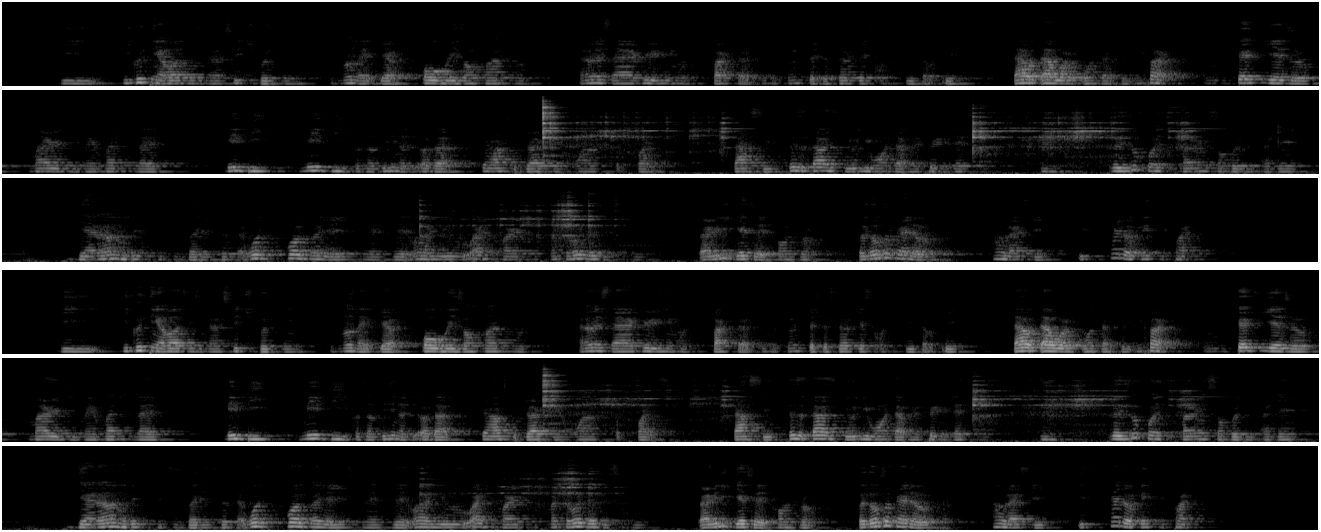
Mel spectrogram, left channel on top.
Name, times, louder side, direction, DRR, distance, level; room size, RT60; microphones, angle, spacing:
voice 1, 0.6-3.0 3.4-5.2 5.8-9.6 10.1-11.6 12.0-13.1 13.4-14.7 15.4-15.8 16.1-17.7 18.0-19.1 19.5-19.7 20.5-23.0 23.6-23.7 24.3-26.1 27.1-27.7 28.1-31.5 31.8-32.8 33.3-34.5 34.9-35.8 36.3-36.8 37.1-38.2, right 4 dB, 55° right, 1 dB, 0.4 m, -39 dB
sound 1, 18.2-35.7, left 4 dB, 35° left, 0.5 m, -46 dB
4.0 x 2.8 x 4.0 m, 0.81 s
head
